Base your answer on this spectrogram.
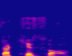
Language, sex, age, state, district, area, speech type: Odia, male, 18-30, Odisha, Kalahandi, rural, read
